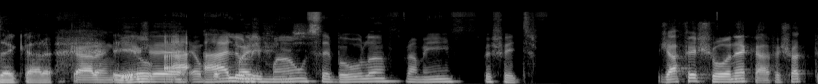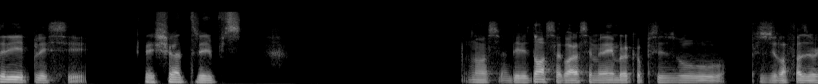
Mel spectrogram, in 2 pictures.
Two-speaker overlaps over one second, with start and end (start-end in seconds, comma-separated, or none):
1.1-3.2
